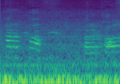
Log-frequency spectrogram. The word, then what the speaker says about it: kerkhof: Kalau makamnya orang Belanda itu istilahnya kerkhof. Kerkhof. Pakai Iya, P aslinya kerkhof. kerkhof. Kerkhof.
